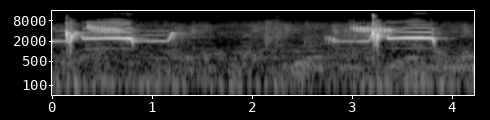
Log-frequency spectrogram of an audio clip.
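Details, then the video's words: Caged Scarlet-headed flowerpecker practising song, two phrases about two and a half seconds apart, each a sharp high chip followed by a long level thin whistle ending in a dip. "Deep red-headed birds(Dicaeum Trochileum): Birds thoroughbred training for singing chirped"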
